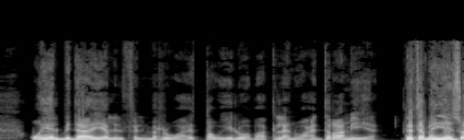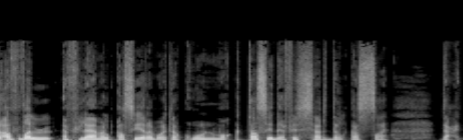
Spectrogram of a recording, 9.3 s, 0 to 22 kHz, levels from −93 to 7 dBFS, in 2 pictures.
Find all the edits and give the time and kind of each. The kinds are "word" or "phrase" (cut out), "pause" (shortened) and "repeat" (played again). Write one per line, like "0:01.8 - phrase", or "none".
0:01.1 - phrase
0:06.2 - phrase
